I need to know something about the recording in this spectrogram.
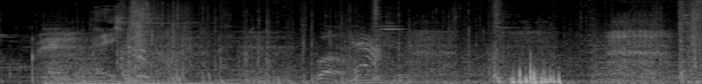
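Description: Horse hooves gallop on a dirt path.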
